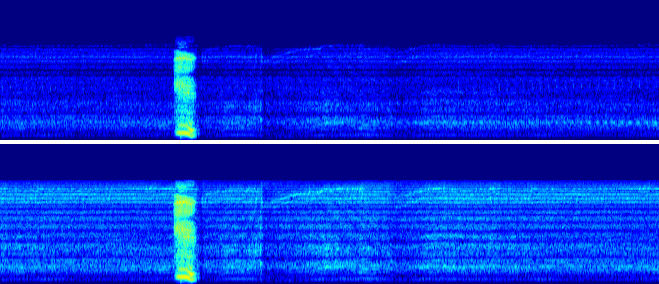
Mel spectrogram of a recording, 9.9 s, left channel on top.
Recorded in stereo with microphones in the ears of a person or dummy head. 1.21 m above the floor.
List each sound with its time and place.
0.0 s a drone: 65° right (ahead or behind)
2.6 s a gasp: 15° right (ahead or behind)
